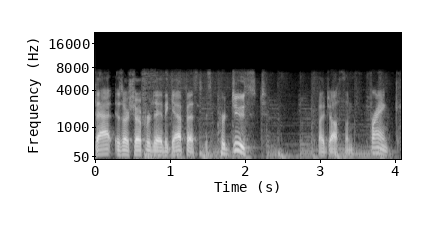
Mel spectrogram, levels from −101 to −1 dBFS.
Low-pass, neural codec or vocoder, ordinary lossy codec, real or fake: 7.2 kHz; none; Opus, 24 kbps; real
